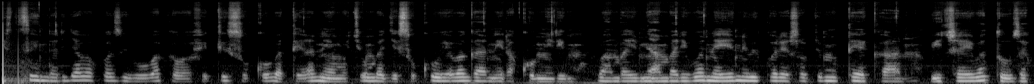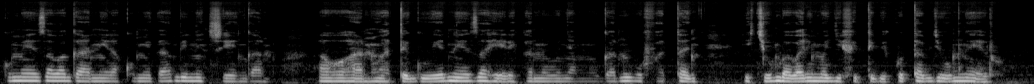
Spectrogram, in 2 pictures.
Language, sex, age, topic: Kinyarwanda, female, 18-24, education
